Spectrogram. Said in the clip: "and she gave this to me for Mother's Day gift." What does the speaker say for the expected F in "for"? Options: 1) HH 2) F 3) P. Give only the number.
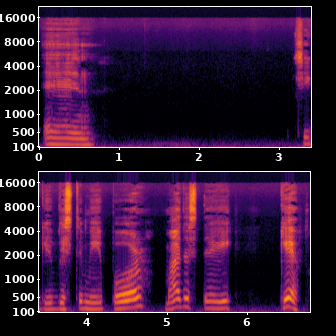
3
